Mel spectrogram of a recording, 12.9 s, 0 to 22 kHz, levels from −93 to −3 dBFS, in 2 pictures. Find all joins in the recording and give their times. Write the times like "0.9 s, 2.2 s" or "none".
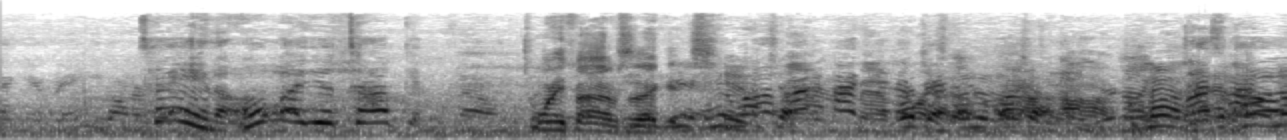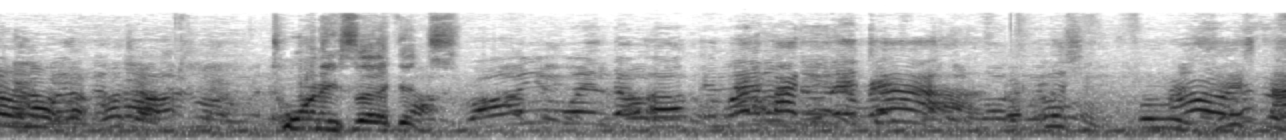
none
